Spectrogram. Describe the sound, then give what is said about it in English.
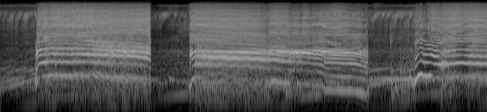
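Willie Nelson, locked in a room, screams in terror, loud, in three long sustained bursts with a brief gap after the first, his voice straining and wavering. “He's screaming for his life in a way that is half like horror comedy and half like real, but just comically unreal because of how much they can't do either of these things.”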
